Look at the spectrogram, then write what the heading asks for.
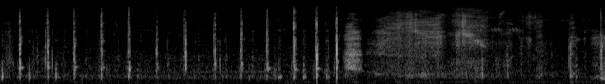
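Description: Close-up mouth sounds of a person eating grilled intestine dipped in chili sauce: wet chewing and lip-smacking clicks several times a second, with a brief hiss a little past halfway.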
